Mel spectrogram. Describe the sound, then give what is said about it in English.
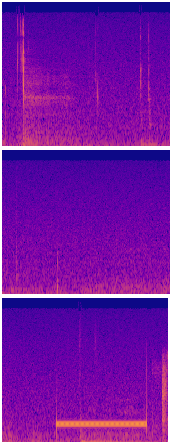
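A telephone call being placed to a guest: scattered clicks and taps of dialing over quiet line hiss, then a loud, steady ringing tone that holds for about two seconds before cutting off. “And she's expecting a phone number from phone call from me, so let's go here.”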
